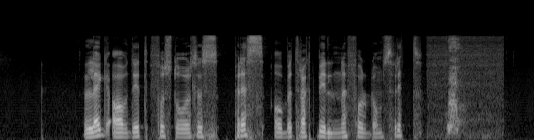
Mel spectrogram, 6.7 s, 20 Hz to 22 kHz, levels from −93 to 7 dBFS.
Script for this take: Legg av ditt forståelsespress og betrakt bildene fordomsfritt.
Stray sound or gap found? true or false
true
